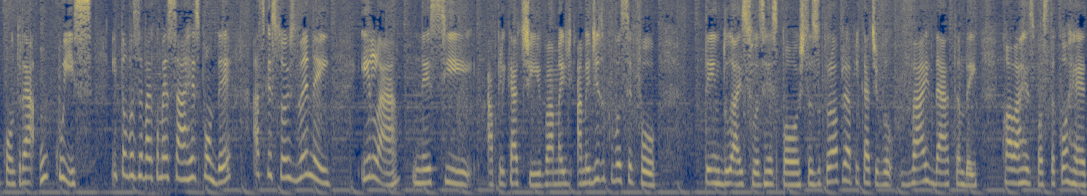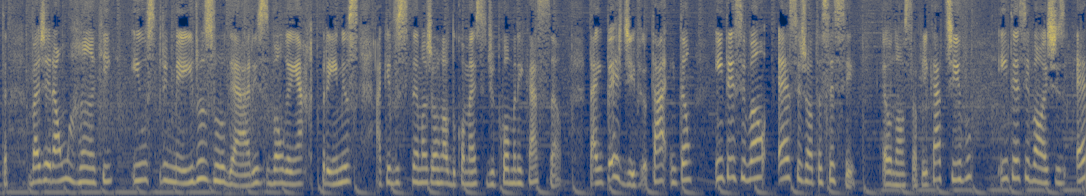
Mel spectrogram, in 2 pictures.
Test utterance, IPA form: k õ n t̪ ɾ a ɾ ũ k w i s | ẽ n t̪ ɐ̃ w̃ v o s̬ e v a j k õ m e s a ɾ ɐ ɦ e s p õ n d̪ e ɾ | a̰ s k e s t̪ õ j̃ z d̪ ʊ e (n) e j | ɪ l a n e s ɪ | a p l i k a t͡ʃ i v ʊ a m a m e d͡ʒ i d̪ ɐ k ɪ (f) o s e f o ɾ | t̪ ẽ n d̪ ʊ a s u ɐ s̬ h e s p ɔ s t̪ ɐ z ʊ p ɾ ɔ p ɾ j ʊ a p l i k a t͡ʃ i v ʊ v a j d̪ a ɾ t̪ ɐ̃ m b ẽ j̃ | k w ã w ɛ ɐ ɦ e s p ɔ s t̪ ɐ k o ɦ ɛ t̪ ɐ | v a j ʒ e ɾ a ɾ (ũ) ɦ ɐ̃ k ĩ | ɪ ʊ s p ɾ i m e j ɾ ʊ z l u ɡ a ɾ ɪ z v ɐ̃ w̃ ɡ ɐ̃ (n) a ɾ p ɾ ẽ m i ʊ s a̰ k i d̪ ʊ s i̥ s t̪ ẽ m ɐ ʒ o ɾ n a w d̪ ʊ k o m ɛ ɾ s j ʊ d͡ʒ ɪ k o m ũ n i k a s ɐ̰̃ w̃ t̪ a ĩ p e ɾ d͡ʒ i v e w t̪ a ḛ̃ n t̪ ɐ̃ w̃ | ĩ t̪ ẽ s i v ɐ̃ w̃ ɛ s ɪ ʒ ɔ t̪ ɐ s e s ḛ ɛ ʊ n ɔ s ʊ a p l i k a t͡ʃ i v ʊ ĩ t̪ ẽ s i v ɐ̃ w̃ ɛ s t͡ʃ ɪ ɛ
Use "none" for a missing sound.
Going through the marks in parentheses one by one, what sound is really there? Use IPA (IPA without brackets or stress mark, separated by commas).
n, v, ũ, ɲ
